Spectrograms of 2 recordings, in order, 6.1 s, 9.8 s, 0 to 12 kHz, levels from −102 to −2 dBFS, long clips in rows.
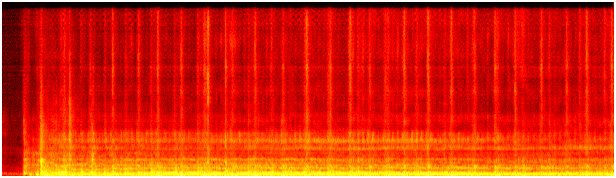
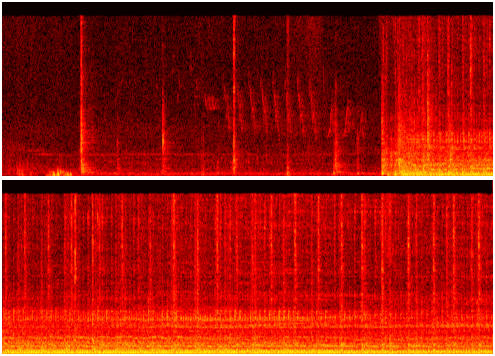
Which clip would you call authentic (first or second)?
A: second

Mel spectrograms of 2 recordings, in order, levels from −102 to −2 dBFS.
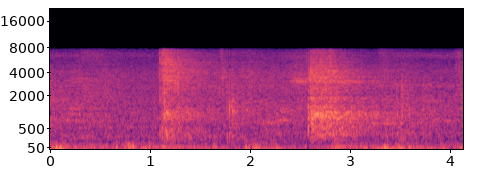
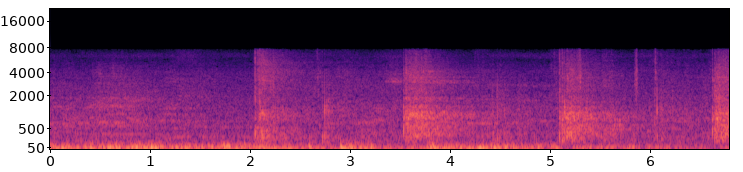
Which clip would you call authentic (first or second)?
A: second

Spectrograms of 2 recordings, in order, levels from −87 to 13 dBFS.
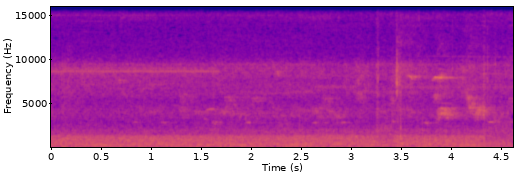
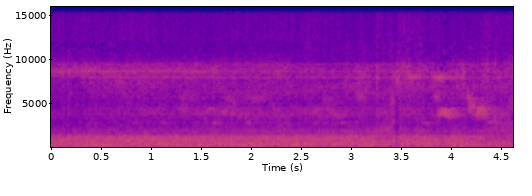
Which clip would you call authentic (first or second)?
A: first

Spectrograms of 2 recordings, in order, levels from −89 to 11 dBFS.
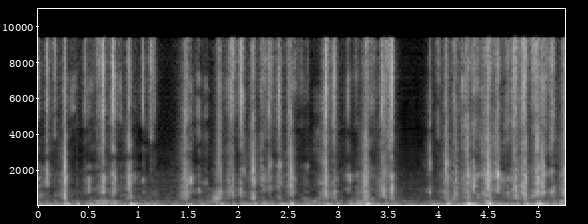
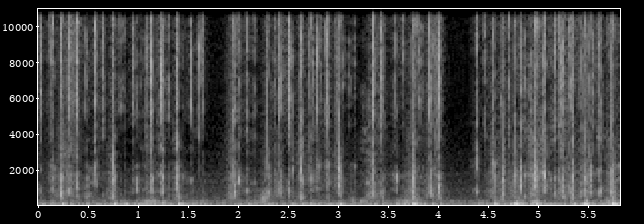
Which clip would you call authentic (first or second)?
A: second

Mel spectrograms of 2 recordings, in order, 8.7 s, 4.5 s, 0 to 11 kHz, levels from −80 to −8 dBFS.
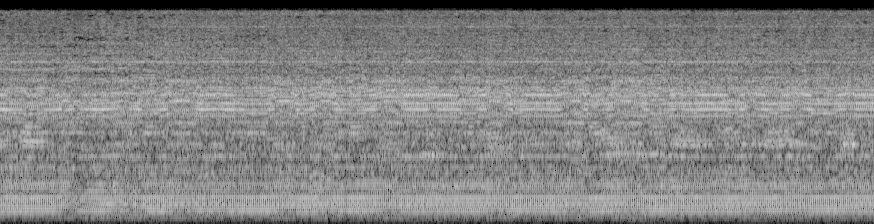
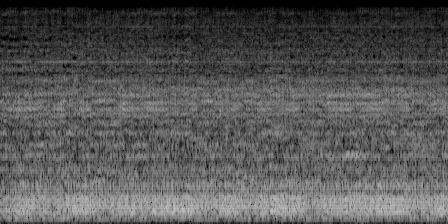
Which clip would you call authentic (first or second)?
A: first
